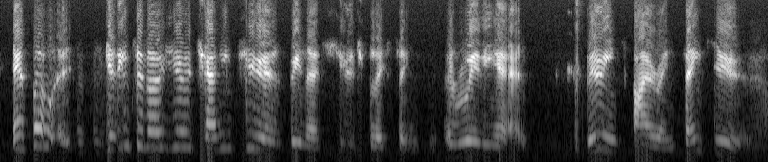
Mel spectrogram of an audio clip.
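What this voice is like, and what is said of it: South African accent. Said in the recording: “South Africa ... hearing you speak ... I love the accent.”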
